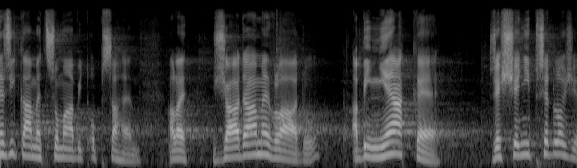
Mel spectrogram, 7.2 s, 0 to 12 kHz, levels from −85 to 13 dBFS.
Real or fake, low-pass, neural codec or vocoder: real; 9.9 kHz; none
